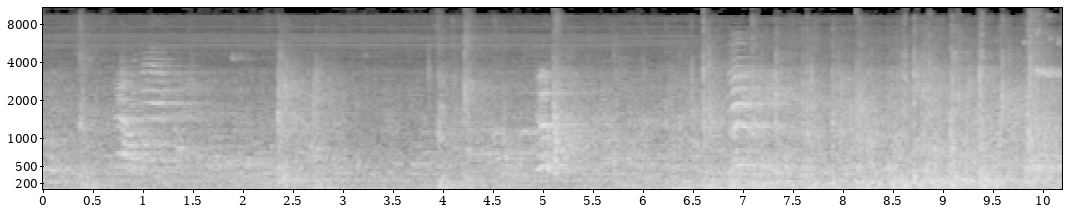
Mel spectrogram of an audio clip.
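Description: Live youth basketball in a gym: a basketball thumping on the hardwood floor and shouts from players and spectators. The voices thicken into crowd noise over the last few seconds as a shot goes up.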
